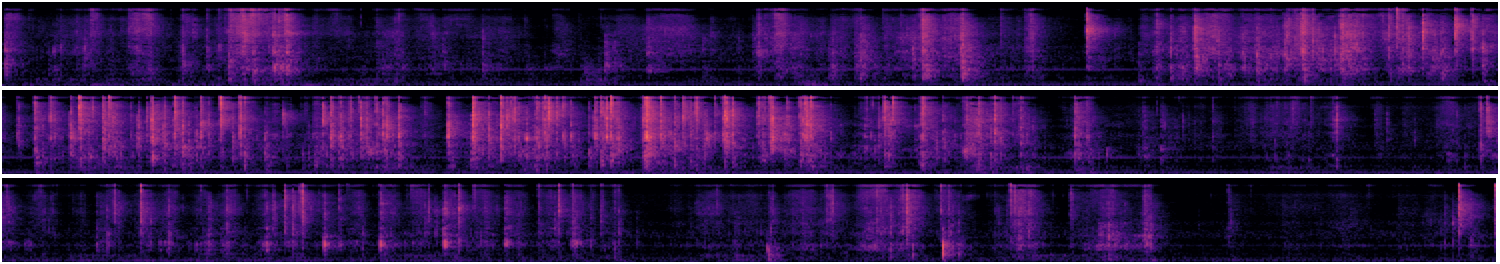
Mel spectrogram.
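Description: Flour being put into a mixing bowl for tempura batter: rapid light clicks and taps, thickest through the middle and thinning out toward the end.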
